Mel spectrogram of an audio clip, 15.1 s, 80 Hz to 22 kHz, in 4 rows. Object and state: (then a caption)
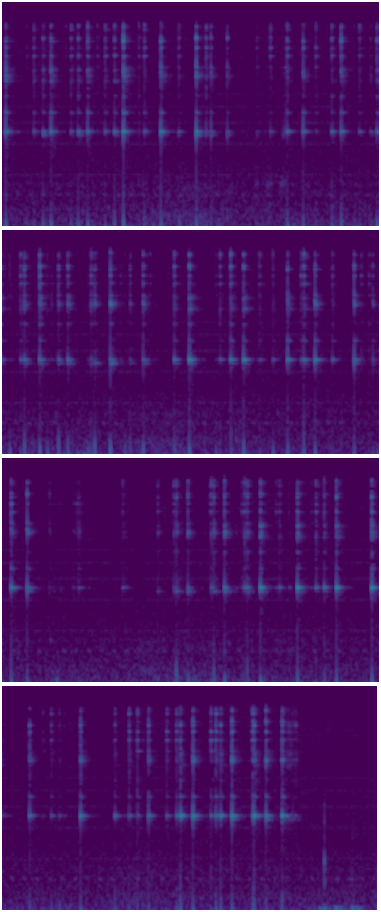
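Ceramic mug. A white printed hollow ceramic mug, held in the hand, is tapped rapidly with metal paperclips worn on long nails. The result is a dense stream of quiet, bright clinking taps with a ringing tone near 2.5 kHz. Each tap dies away almost at once.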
